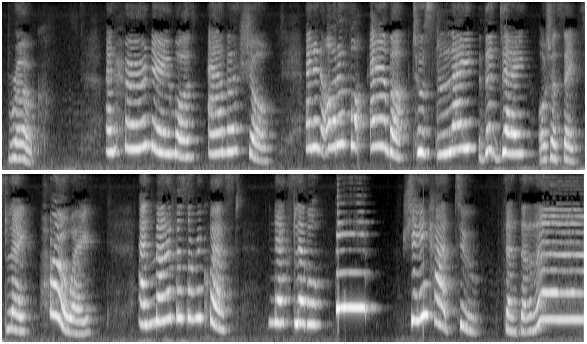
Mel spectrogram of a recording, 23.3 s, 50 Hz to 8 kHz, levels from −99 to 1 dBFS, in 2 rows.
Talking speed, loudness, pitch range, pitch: 95 wpm, -14 LUFS, 285-435 Hz, 365 Hz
